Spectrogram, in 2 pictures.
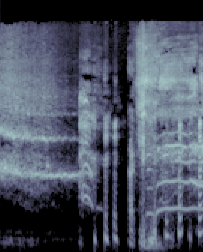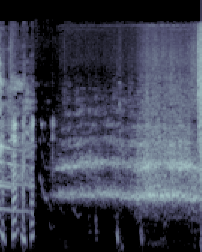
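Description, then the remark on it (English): A car crash sound effect: a loud, sustained tire screech skids, then breaks into a clatter of crashing impacts, with laughing voices mixed in, before another long squeal of tires rises and holds to the end. “I wasn't planning on using that sound effect, but I saw it on there.”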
